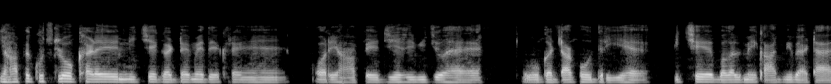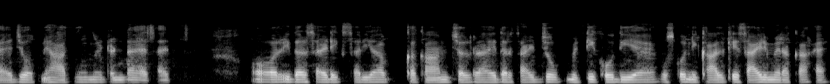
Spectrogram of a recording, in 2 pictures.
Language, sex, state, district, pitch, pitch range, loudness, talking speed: Hindi, male, Uttarakhand, Uttarkashi, 110 Hz, 105-115 Hz, -18 LUFS, 210 wpm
